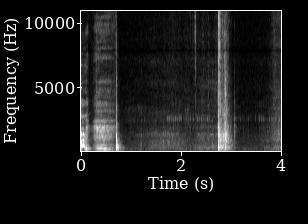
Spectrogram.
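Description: Makeup products being handled and packed back into a wooden drawer, with a brief bit of voice at the start and a single sharp knock about three seconds in.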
